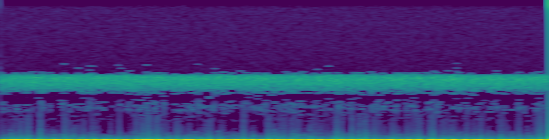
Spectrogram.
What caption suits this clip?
Lower than usual rumble, made from white noise in Audacity.
ambient, sinister, cavern, scary, atmosphere, ambience, bass, spooky, loop, deep, anxious, horror, dark, terror, background, hell, subtle, terrifying, atmos, low, cave, creepy, noise, ambiance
